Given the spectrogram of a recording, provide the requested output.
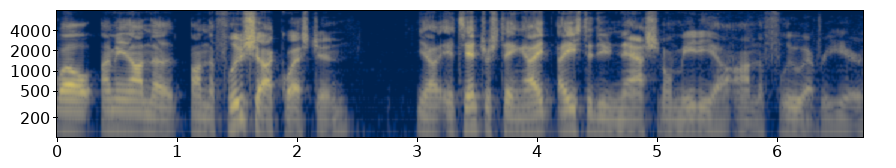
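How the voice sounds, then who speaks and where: Heard in a very clean recording against a silent background, a man with a normal speaking voice talks at a fairly quick pace, fairly low in pitch with lively intonation. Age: 60s. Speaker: health expert. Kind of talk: casual interview.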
